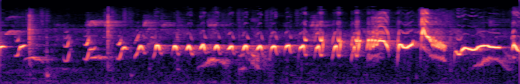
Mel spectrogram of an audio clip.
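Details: Medan white-rumped shama, a prize-winning caged bird, in a rapid trill of short repeated whistled notes, about a dozen evenly spaced, ending in a wavering sustained whistle; meant to provoke other shamas into singing.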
